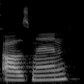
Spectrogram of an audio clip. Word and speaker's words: Ousman: Everything is Trish Osman or Usman, whichever one you prefer to pronounce it.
